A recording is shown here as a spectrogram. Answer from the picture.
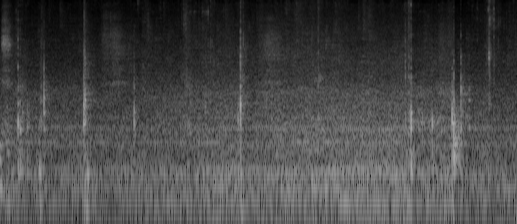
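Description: Knife jointing a raw rabbit on a plastic cutting board, separating the legs: a handful of short sharp knocks and clicks from blade and joints over a steady background hum.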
